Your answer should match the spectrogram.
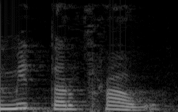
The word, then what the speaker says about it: mit der Frau: contohnya dalam bahasa Jerman Mit Der frau diucapkan mitter frraw bunyi D pada kata Der berubah menjadi Bunyi t sebagai akibat dari pengaruh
